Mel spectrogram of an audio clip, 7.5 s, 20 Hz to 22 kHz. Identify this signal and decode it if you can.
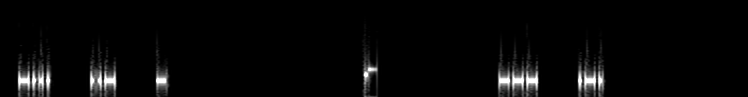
Morse code, heard as a keyed tone, about 36 wpm, spaced as for 16 wpm, 700 Hz. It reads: BUT OR
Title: 4x Character Spacing - Top 100 Words - 35wpm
